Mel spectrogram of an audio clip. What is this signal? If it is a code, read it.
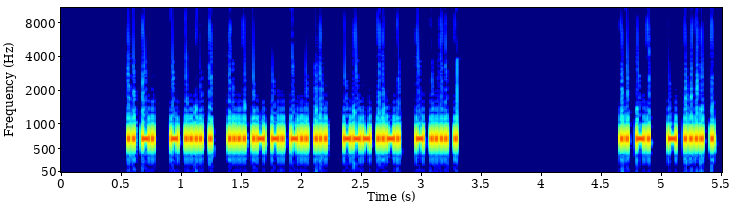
Morse code, heard as a keyed tone, about 51 wpm, 700 Hz. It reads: IN THE HANDS OF THE IN THE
